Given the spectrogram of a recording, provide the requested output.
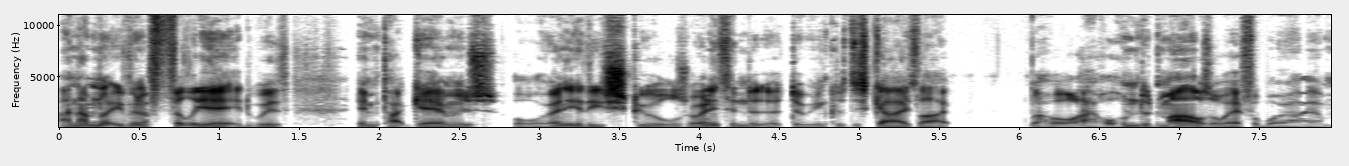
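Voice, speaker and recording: A man's very deep, low voice with a bright, sharp tone, at a very fast pace on a very clean recording with a silent background. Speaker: podcast host, game developer. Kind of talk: solo podcast monologue. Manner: casual, halting with fillers.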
